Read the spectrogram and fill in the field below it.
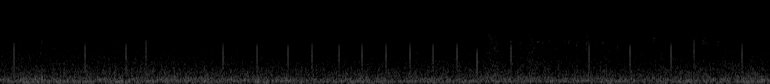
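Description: Short menu clicks tick quickly and repeatedly.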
